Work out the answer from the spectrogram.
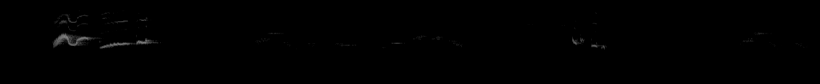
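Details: Male orange-headed thrush song used as a lure for singing. A loud, rapid cluster of descending whistled notes opens the passage, followed by quieter, varied warbles and a short louder flourish later on.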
